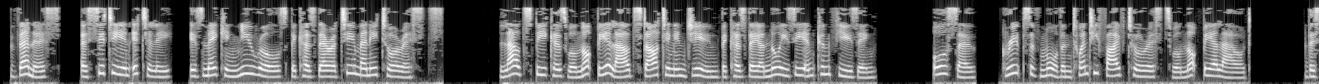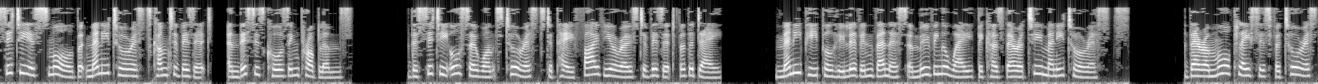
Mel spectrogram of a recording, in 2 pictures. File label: English SLOW Reading; Venice Makes New Rules to Manage Visitors; English Newsroom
